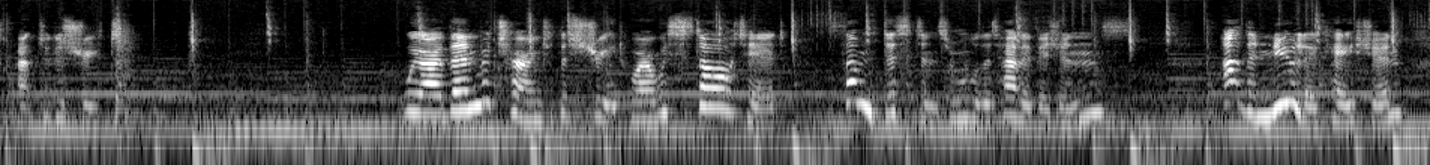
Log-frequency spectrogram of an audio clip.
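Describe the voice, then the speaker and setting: Female let's player, expressive game reading with casual asides, high, very lively pitch over music. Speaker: let's player reading a visual novel aloud. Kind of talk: expressive dramatic reading with brief casual reactions.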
